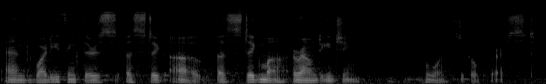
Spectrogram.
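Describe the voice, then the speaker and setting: A man's voice: steady tone, normal speed, vocal fry, a little mellow. Nineteen-year-old man hosting a podcast. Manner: friendly, loose, many fillers. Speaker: podcast host. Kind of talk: casual student podcast chat. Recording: long reverb, faint rumble.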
